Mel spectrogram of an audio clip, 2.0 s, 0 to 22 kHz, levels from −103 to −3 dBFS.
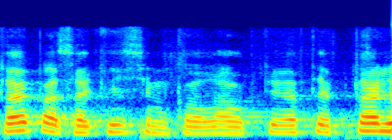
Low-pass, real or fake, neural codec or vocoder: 10.8 kHz; fake; codec, 44.1 kHz, 7.8 kbps, DAC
